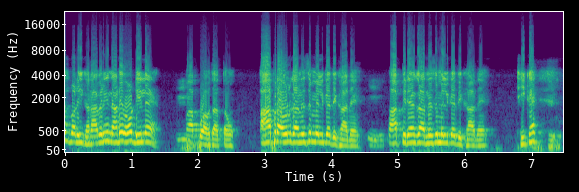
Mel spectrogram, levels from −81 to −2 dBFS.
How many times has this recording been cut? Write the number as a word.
one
